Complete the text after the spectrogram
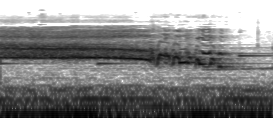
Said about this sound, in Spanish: Mi tío, mi papá y yo nos quedamos un rato platicando afuera cuando de repente nos asustamos por un grito que soltó mi primo menor.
